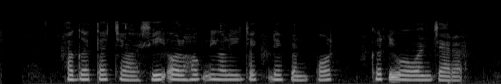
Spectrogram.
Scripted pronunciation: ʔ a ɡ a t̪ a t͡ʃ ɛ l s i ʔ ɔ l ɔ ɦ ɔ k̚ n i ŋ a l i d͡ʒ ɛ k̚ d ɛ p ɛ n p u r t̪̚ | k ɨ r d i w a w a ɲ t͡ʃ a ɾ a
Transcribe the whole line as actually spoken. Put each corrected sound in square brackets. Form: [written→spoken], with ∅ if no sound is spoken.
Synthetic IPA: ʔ a ɡ a t̪ a t͡ʃ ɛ l s i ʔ ɔ l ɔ ɦ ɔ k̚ n i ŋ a l i d͡ʒ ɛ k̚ d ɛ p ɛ n p [u→ɔ] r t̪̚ | k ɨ r d i w a w a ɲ t͡ʃ a ɾ a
